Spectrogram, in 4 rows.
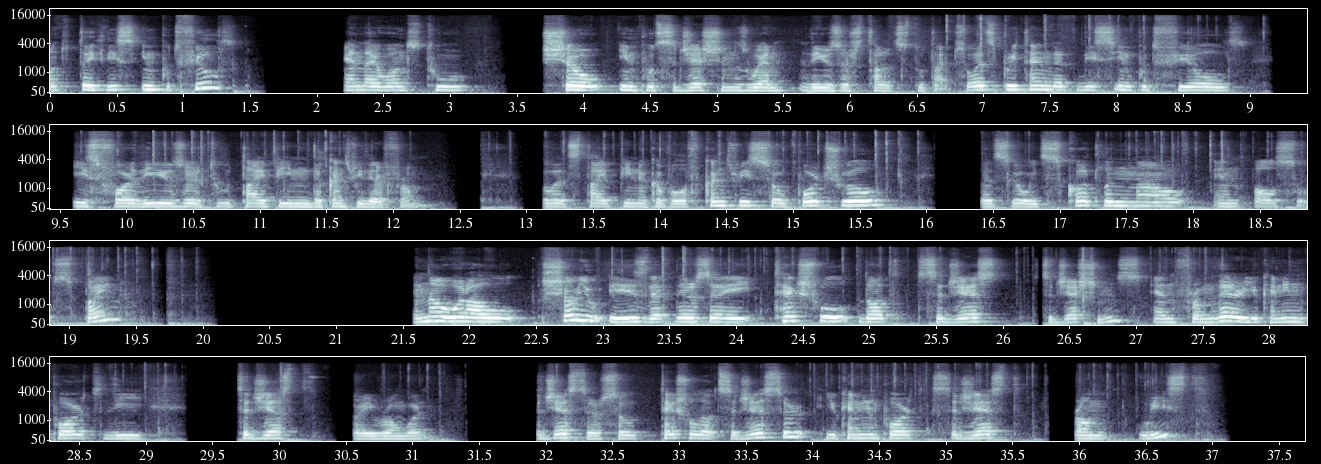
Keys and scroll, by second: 20.3 super+s, 21.4 super+s, 22.8 super+Right.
